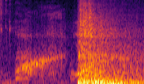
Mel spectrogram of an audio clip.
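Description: A sudden loud crash bursts out and roars on.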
